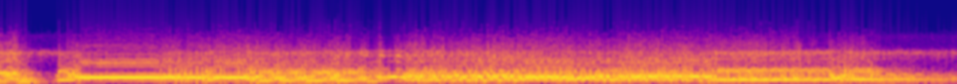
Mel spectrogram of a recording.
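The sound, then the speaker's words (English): A car engine revs loudly and pulls away, its droning pitch climbing and stepping up through the gears for several seconds before easing slightly at the end. No one speaks. “We'll drive away and then come back later.”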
